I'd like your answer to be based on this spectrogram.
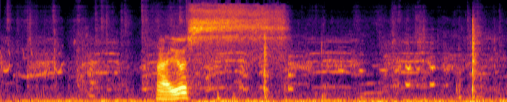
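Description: Hens in a freshly cleaned coop bedded with new rice hulls, layers of extra-large eggs, let out one loud, sharp cluck-squawk mid-clip above a low background murmur, with a brief spoken word nearby.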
